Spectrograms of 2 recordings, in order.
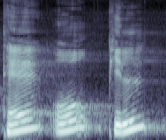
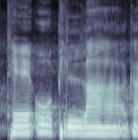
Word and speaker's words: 데오빌로: 이 각하가 누구냐면 3절에 보니까 데오빌로, 발음 잘하셔야 됩니다. 데오빌라가 아닙니다. 데오빌라 그러니까 무슨 빌라집 같죠?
